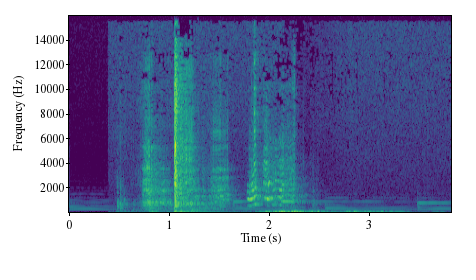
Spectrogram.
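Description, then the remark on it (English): The big entrance doors of a library creak open: a heavy thunk, then a drawn-out, wavering groan of old hinges, fairly loud over a steady low hum. “Suddenly, the big doors used to enter the library creaked open.”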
